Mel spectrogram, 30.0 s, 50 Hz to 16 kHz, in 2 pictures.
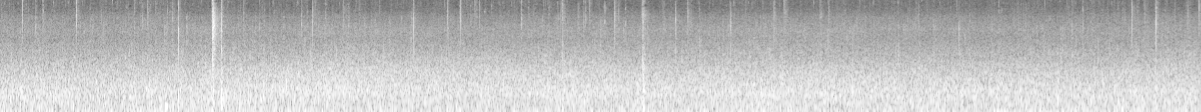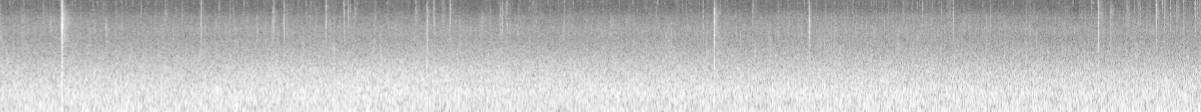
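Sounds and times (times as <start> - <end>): steady rain falling: 0.0 - 30.0
wood fire crackling and popping: 0.2 - 3.1, 5.1 - 10.4, 13.3 - 22.2, 23.1 - 25.2, 28.6 - 30.0.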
